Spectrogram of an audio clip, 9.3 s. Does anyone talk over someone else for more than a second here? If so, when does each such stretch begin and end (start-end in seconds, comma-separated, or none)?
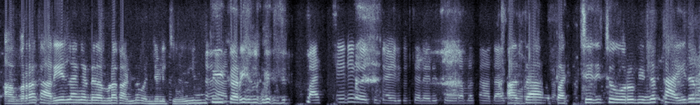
none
